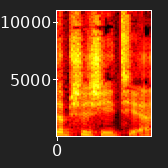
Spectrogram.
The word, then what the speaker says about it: общежития: But we're going to pronounce that as kind of a ya, so из общежития.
